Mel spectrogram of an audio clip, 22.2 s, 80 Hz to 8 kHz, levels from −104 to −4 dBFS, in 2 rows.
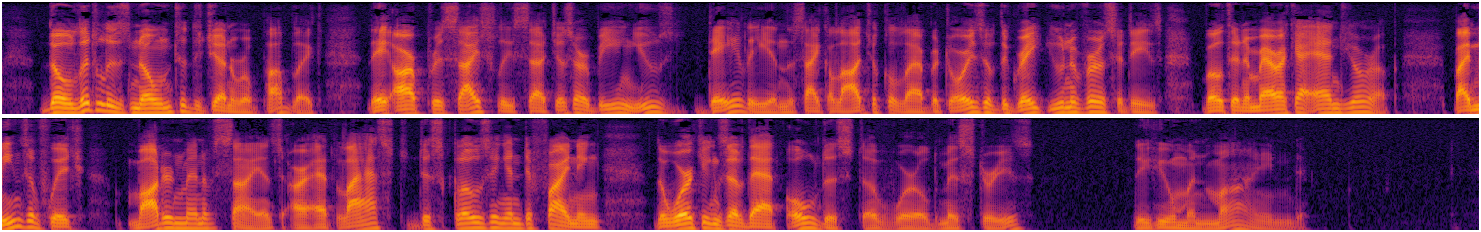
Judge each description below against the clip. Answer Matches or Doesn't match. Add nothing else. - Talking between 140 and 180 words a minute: Matches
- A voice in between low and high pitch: Doesn't match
